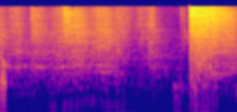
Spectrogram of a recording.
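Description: Rubbing and rustling handling noise at the phone's microphone while a pigeon is held against it. A loud, sudden burst of rustling comes right at the end as the camera and bird are moved.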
